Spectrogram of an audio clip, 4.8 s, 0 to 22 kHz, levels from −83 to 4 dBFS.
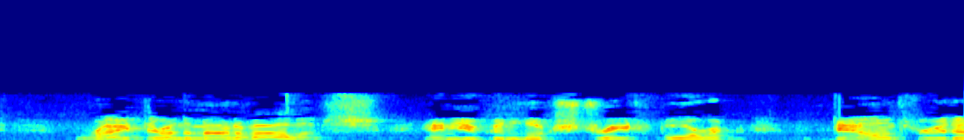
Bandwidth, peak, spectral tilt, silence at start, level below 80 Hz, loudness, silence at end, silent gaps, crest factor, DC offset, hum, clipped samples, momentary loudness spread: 7.6 kHz; -4 dBFS; -1 dB/octave; 0.1 s; -70 dBFS; -23 LUFS; 0 s; none; 20 dB; under 0.1%; none; under 0.1%; 10 LU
